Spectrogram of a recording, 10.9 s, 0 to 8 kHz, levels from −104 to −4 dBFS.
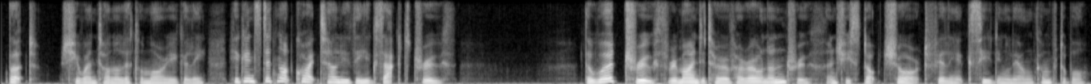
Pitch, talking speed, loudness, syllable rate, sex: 195 Hz, 180 wpm, -20 LUFS, 5.8 syllables/s, female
